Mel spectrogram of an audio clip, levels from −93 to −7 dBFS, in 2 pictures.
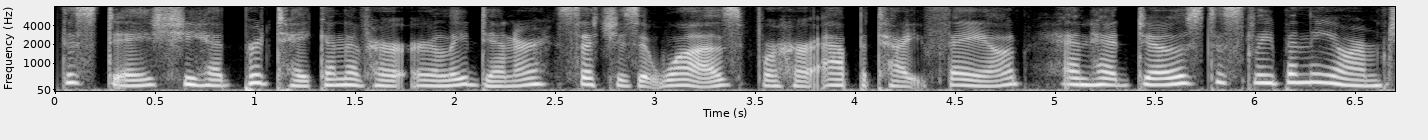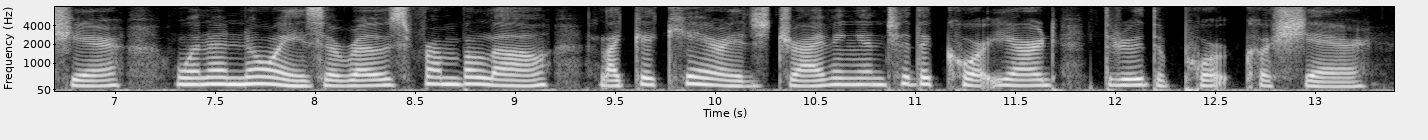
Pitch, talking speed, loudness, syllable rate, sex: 215 Hz, 180 wpm, -18 LUFS, 5.2 syllables/s, female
